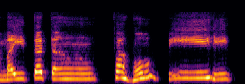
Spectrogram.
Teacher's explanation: یکم میتتن, مئی میتتن, تا دو زبر تن کی, تنوین کے بعد فا ہے نا, اس لیے اخفا ہو رہا ہے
